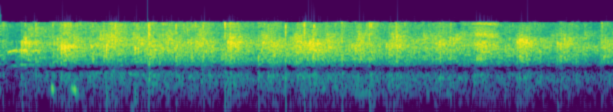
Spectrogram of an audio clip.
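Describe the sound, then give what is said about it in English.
An audience at a church service applauds steadily for several seconds to thank God, a dense, even wash of many hands clapping at once with no pauses, moderately loud. “For this, I think we can clap and thank God.”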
